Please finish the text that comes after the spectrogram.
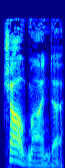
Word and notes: childminder: anglais

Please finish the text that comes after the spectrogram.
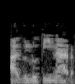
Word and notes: aglutinar: espagnol

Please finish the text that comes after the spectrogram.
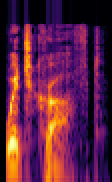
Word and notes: witchcraft: anglais

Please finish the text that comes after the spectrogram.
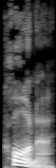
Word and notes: corner: anglais

